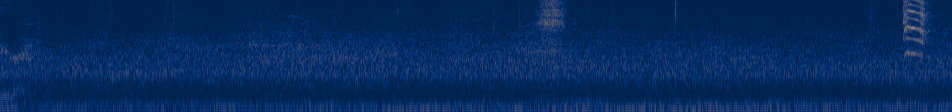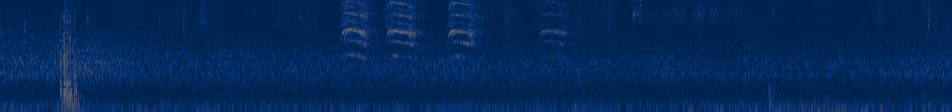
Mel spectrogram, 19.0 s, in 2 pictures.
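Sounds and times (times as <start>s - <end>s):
low outdoor rumble: 0.0s - 19.0s
knock: 10.1s - 10.5s.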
